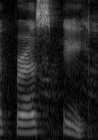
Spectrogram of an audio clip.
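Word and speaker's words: précis: तो प्रेसी जो है वो एक फ्रेंच वर्ड है जो कि प्रोनाउंस किया जाता है प्रेस ए, जिसका मतलब होता है प्रिसाइज और अ कंसाइज और अ ब्रिजिड स्टेटमेंट और एब्स्ट्रैक्ट स्टेटमेंट।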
